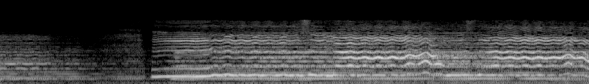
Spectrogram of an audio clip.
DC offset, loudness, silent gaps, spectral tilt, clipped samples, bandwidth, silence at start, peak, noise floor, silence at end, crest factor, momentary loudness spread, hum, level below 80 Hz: under 0.1%; -15 LUFS; none; -3 dB/octave; under 0.1%; 8.4 kHz; 0 s; -2 dBFS; -42 dBFS; 0 s; 14 dB; 15 LU; none; -46 dBFS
